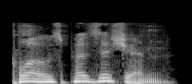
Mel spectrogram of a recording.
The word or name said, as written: close position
